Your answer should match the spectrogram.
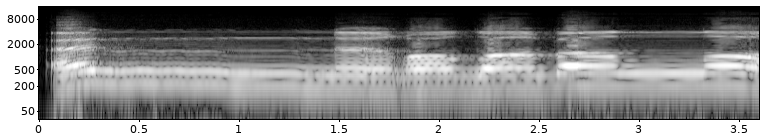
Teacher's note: Dibacakan tebal dua harakat. Dha di tepi lidah.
